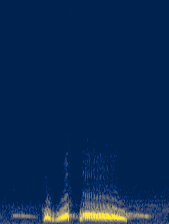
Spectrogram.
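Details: Spotted dove kept as a decoy to provoke others to coo: a quiet lead-in note, then two loud, deep, hollow coos, the second longer and gently falling, then a soft fading tail.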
